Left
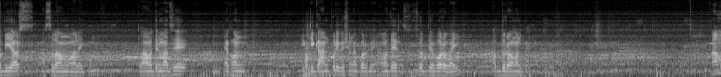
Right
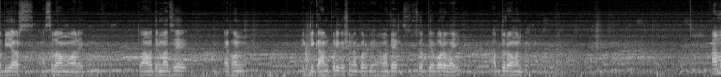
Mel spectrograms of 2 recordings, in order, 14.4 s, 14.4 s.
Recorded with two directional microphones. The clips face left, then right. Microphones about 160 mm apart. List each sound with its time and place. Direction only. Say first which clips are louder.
0.1 s speech: right 3 dB; 25° right (ahead or behind)
2.7 s speech: right 2 dB; 25° right (ahead or behind)
6.0 s speech: right 2 dB; 25° right (ahead or behind)
14.2 s speech: right 5 dB; 30° right (ahead or behind)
